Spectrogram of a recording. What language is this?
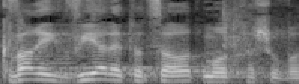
Hebrew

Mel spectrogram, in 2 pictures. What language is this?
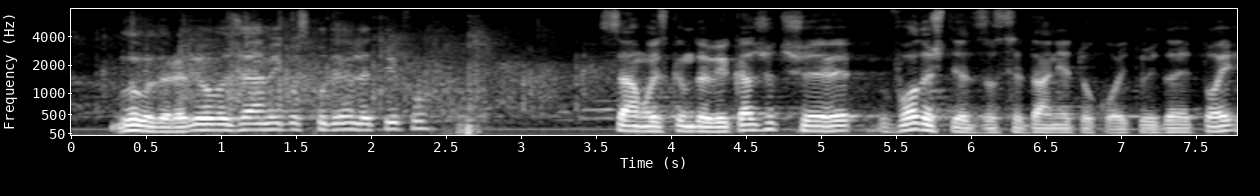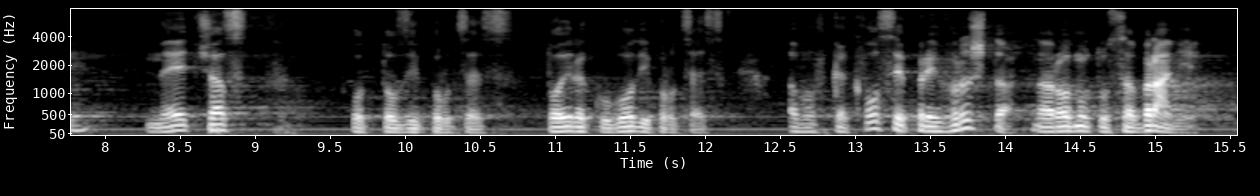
Bulgarian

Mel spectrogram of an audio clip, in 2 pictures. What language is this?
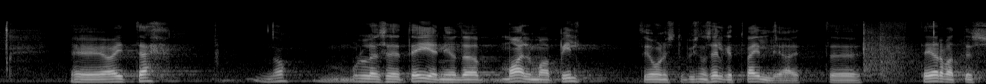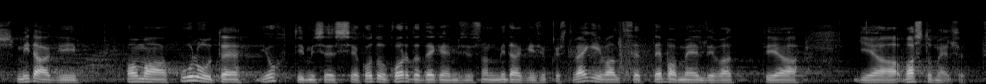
Estonian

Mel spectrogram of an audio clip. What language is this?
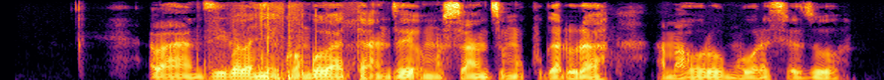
Kinyarwanda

